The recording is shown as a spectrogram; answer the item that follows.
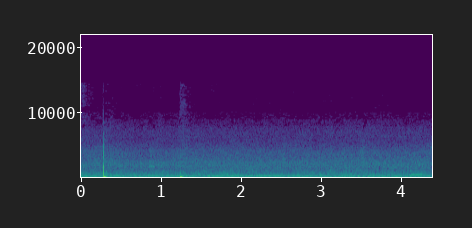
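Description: Two sharp clicks about a second apart, over a low steady hum.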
